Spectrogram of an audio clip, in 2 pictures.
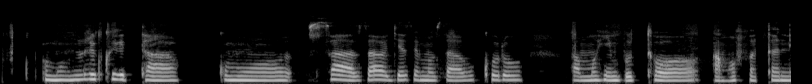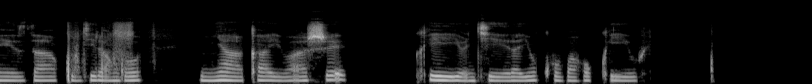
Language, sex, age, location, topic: Kinyarwanda, female, 25-35, Kigali, health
